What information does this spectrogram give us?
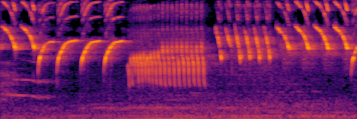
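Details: A canary sings a tutor passage for teaching young canaries: repeated arched whistles give way to a harsh buzzy roll, followed by quick bright rising notes over faint low background hum.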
